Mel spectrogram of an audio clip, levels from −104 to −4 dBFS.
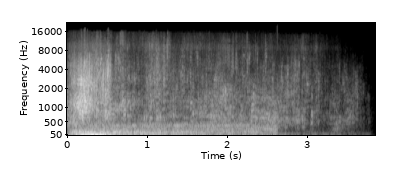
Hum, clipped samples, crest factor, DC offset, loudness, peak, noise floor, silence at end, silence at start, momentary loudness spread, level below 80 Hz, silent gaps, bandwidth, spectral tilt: none; under 0.1%; 20 dB; under 0.1%; -27 LUFS; -4 dBFS; -57 dBFS; 0.95 s; 0 s; 22 LU; -34 dBFS; none; 13.5 kHz; -3.5 dB/octave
